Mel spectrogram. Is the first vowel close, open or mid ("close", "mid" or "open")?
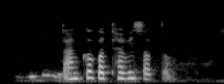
open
